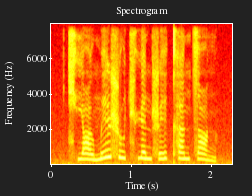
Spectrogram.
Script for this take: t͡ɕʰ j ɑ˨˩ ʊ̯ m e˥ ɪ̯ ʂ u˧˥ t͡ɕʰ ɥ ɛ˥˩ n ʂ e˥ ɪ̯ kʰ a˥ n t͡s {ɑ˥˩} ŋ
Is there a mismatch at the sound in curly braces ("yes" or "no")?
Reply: no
